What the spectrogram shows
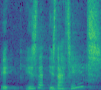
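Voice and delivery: confused voice. Explaining how people might respond, the speaker demonstrates a confused voice. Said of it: "Best confused voice".

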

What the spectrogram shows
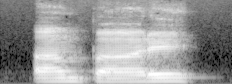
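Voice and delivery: flat monotone delivery. Retelling a team talk, the speaker quotes Barry McKay introducing himself in a monotone. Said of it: "in a monotone voice".

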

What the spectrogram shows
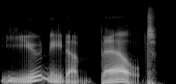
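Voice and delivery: theatrical whisper. Retelling what a woman half-whispered after pulling up their pants, half-whispered. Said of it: "she's like whispered to me".

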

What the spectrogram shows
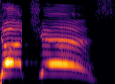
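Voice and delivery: loud, high-pitched yell.

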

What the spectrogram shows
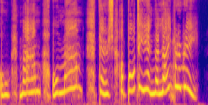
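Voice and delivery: hysterical, out-of-breath outburst, very high. Someone rushes into a dim bedroom with terrible news: breathless, hysterical. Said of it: "breathless, hysterical".

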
